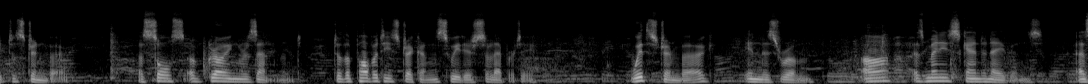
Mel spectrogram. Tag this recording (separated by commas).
Speech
